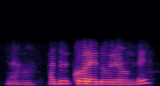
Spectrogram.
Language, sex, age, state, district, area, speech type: Malayalam, female, 18-30, Kerala, Kannur, rural, conversation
